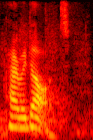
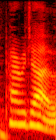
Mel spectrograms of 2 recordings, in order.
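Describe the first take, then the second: First: It is said with a British pronunciation. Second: It is said with an American pronunciation.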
